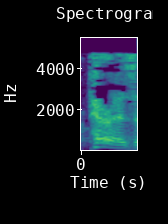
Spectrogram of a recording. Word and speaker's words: Perez: and it gets to a descendant of Perez, or Perez as they pronounce it in Hebrew.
